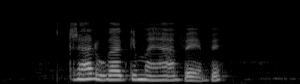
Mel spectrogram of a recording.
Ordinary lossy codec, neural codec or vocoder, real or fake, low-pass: none; none; real; 7.2 kHz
